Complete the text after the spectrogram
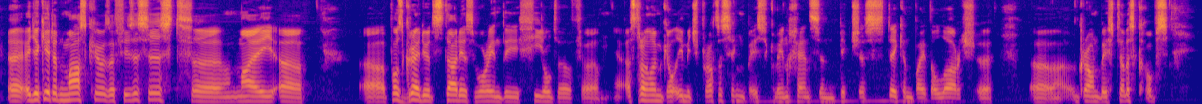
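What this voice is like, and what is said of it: Russian accent. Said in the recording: “I'm originally from Russia. You can tell by my accent”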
